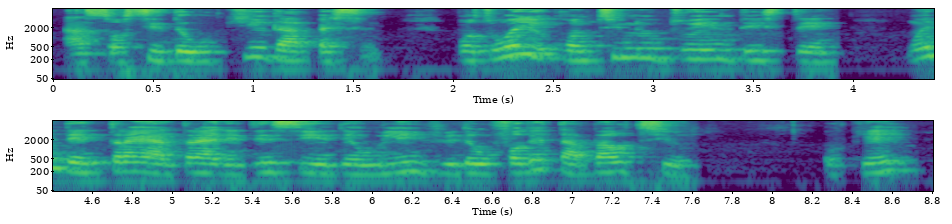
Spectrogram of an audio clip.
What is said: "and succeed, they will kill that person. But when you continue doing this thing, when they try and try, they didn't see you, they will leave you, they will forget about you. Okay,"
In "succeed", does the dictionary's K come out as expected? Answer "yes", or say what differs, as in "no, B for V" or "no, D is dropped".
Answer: no, K is dropped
